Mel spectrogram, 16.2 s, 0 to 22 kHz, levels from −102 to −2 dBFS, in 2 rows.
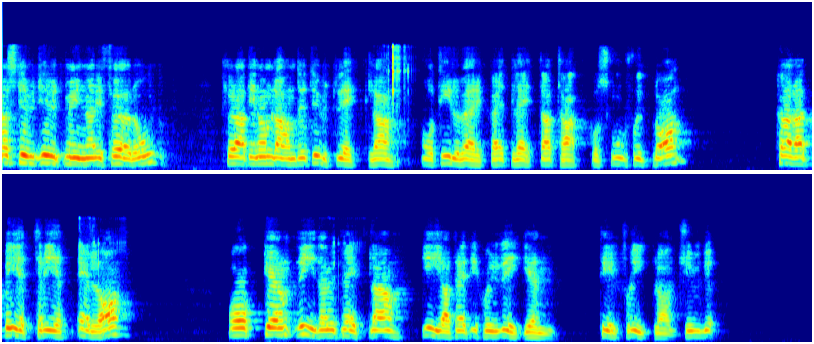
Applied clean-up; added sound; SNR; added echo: neural mask model DeepFilterNet 3.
